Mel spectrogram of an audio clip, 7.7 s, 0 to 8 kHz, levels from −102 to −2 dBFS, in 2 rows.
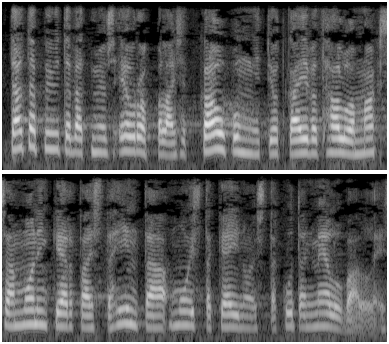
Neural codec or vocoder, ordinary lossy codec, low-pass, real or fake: none; Opus, 64 kbps; 7.2 kHz; real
